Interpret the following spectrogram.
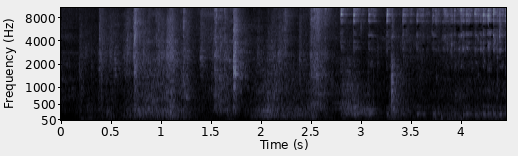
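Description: A fork whisking raw egg in a ceramic bowl: quick, irregular clicks and scrapes of the fork against the bowl.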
